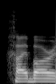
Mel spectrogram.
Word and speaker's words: Khaybar: And I'm wondering if you can comment a little bit on the Battle of Khaybar and the treaty or the covenant that was made with the Qurayshi people. Am I pronouncing Khaybar and Qurayshi correctly?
